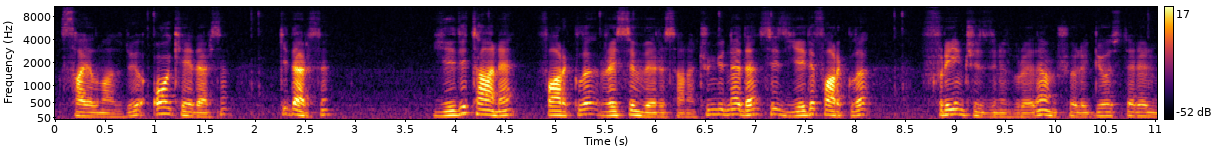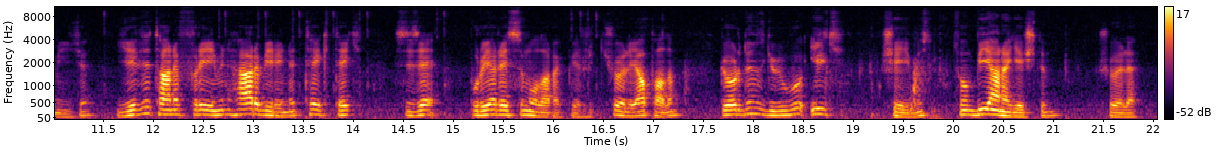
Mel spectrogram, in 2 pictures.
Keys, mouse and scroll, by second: 0.9 click, 2.0 click, 4.3-5.4 drag, 5.8-6.6 drag, 7.1 click, 8.4 click, 10.9-11.5 drag, 12.7 click, 13.1 click, 13.4 click, 13.7 click, 14.1 click, 14.8 click, 16.2 click, 16.3 click, 18.2 middle click, 18.2 scroll, 18.5 middle click, 18.5 scroll, 18.8-20.0 middle drag, 18.8-19.7 scroll, 19.7-20.0 scroll.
